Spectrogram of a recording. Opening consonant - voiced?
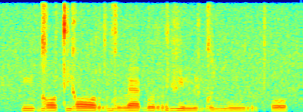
yes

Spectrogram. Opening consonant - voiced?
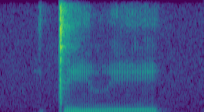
no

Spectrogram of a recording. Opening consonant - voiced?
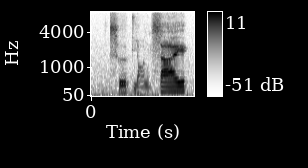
no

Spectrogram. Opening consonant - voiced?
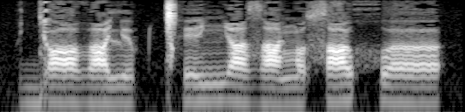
yes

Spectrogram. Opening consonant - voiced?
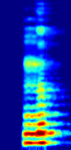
yes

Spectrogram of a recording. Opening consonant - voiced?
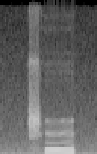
no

